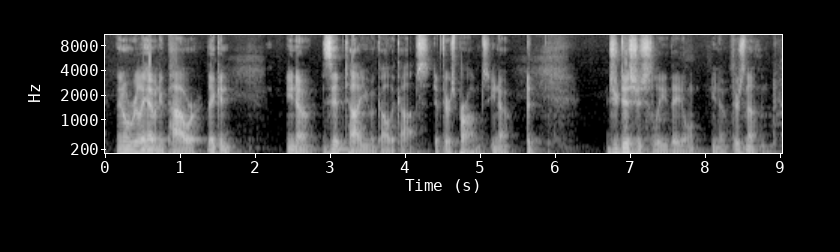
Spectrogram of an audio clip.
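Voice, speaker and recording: The speaker has a Southern US accent and moves at a fairly quick pace. Pitch varies in an ordinary way. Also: man, very deep, low pitch for a man. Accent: American Southern. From US South, Mississippi. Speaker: podcast host. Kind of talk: casual chat. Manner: loud.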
